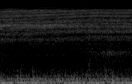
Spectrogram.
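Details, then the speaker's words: Rapid Air Weapons HM1000x PCP air rifle, pressurized and cocked, after replacing some O-rings. A steady high hiss of air still escapes, less than before. Worn O-rings inside the brass valve are suspected. "It's leaking a lot less. Well, still leaks. Really a bummer."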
